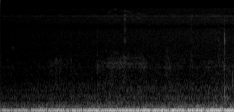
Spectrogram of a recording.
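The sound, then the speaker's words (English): A steady, loud low-frequency rumble fills the interior of a parked patrol car, like an idling engine heard from inside the cabin, continuous with no voices. “We are sitting in a patrol car.”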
